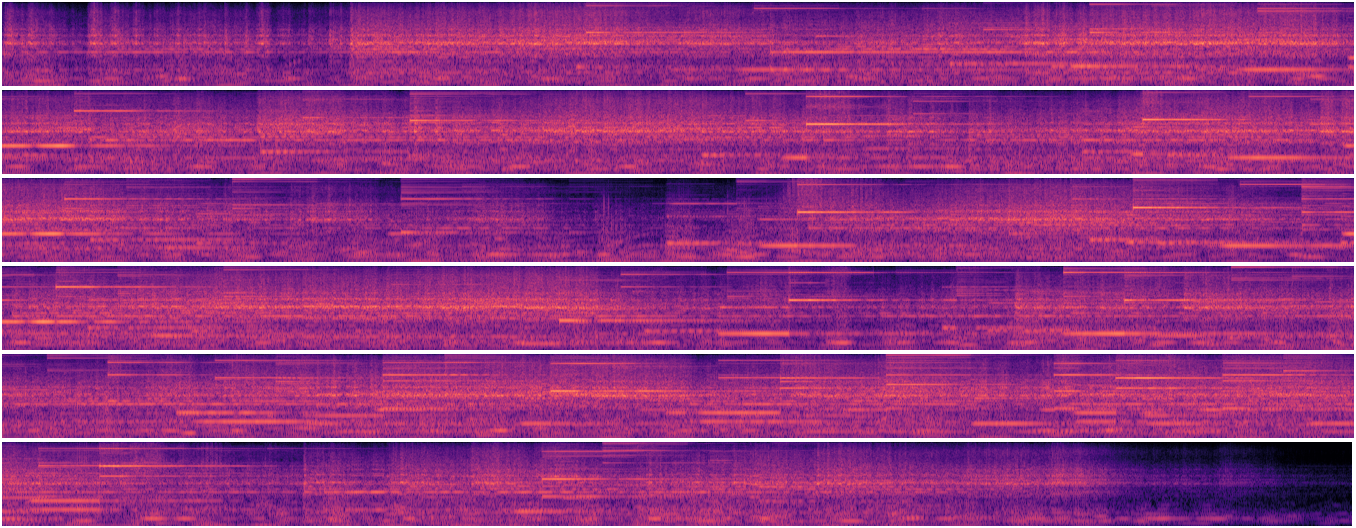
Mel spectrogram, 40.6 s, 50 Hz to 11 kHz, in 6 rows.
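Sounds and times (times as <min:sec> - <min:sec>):
audio feedback in Ableton: 0:00.1 - 0:39.9.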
